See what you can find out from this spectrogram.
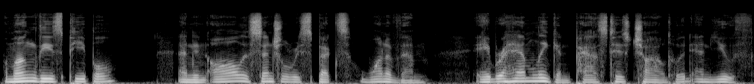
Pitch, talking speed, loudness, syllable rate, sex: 120 Hz, 145 wpm, -19 LUFS, 4.7 syllables/s, male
